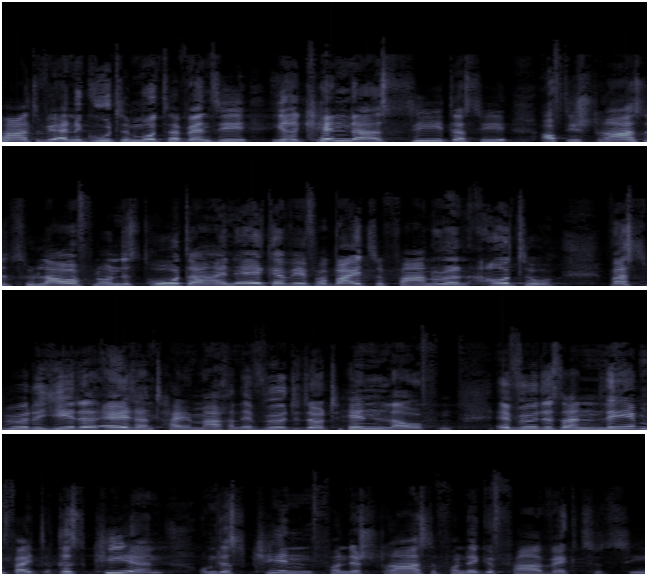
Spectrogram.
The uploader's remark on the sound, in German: Predigten am Heilig Abend aus der Missio Kirche. Gemeinde für Bad Kreuznach und Region.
